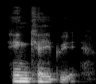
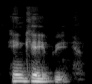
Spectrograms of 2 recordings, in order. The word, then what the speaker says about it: Hincapie: I forget how to pronounce his name again. 1 second. This is gonna bother me all day. Hincapie. So yeah, Hincapie.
